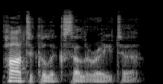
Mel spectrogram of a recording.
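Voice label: "particle accelerator", British English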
